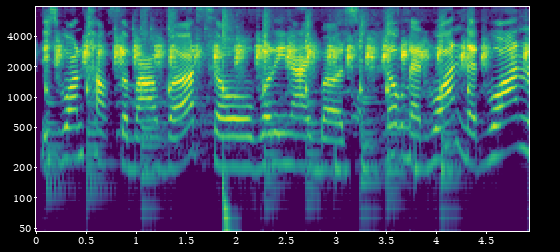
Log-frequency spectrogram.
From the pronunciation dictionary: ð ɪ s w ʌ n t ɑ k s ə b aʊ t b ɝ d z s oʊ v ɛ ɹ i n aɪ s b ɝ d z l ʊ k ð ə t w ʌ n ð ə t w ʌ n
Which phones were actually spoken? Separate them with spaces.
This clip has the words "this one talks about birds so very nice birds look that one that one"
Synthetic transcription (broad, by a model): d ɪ s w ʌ n t ɑ k s ə b aʊ t b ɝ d s oʊ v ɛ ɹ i n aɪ b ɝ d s l ʊ k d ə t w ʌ n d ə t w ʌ n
